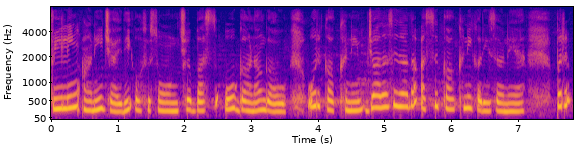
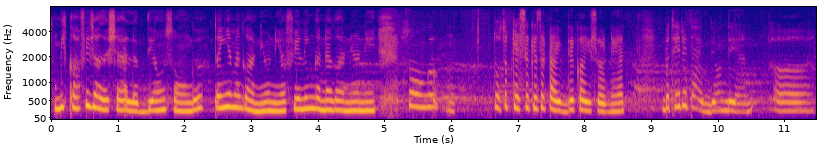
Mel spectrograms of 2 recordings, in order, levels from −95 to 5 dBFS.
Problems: constant background noise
